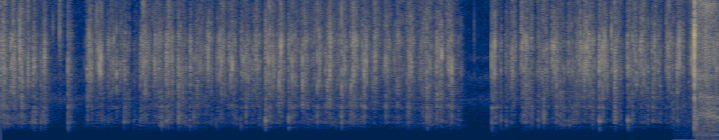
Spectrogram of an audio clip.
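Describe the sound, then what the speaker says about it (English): A utensil stirs liquid in a bowl to dissolve yeast for Christmas bread dough, giving a steady, close scraping swish that runs continuously with a couple of short pauses before a sharp knock at the end. "So I add some of the liquid just to dissolve the yeast"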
